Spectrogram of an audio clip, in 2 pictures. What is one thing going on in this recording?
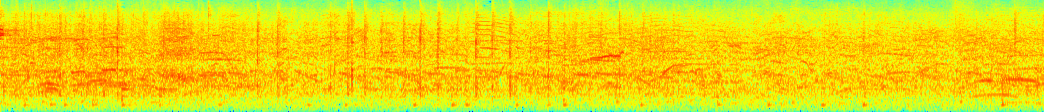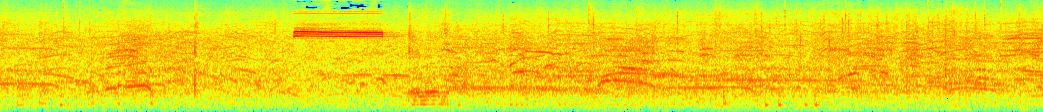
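Young men shout and call out from a distance.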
